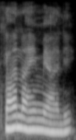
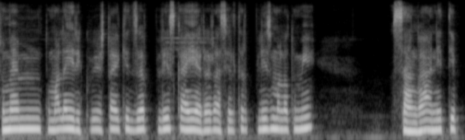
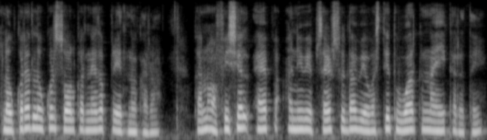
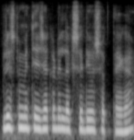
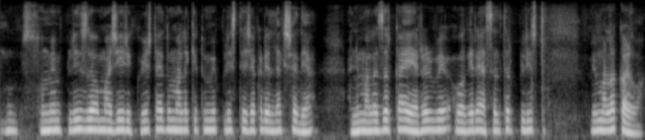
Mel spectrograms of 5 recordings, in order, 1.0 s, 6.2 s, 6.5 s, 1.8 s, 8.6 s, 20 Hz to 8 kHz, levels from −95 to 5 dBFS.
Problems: none marked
